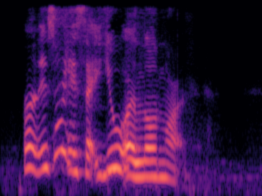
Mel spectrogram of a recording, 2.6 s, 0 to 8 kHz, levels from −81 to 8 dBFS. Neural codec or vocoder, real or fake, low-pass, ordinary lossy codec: codec, 16 kHz, 1 kbps, X-Codec, HuBERT features, trained on balanced general audio; fake; 7.2 kHz; none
